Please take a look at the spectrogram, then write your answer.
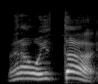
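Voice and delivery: high, eager quoted voice; quoting the fan. Retold or imitated. Fan announcing he is coming over, eager high voice. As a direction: play the fan who shows up at the door.

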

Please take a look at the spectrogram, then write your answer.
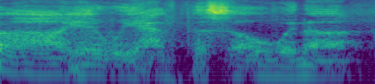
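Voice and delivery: low, hushed nature documentary narrator; David Attenborough voice. Retold or imitated. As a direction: softly narrate like a wildlife film. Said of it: "David Attenborough might say".

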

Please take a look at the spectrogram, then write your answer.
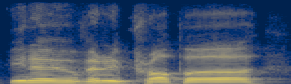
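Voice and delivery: a touch of a proper upper-class Brit; Queen's English. Shown as a demonstration. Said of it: "Queen's English".

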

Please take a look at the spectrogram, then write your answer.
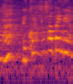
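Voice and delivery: high, startled "Hah?" then the question; mock disbelief at a child punished in a pond; shocked disbelief. Recalling a teacher's story, she replays her own shocked reply.

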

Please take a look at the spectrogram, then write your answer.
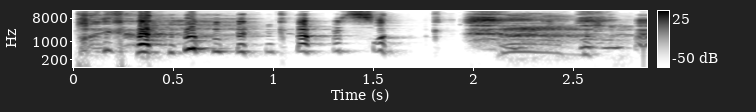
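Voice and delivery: talking through laughter; laughing. Real, not acted. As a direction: giggle while trying to talk. Laughing at own reaction.

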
